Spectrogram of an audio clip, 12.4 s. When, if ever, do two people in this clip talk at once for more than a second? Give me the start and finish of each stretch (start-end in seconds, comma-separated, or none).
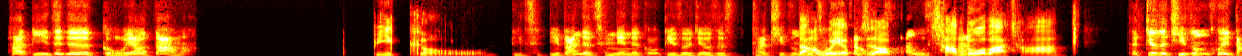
8.0-9.8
